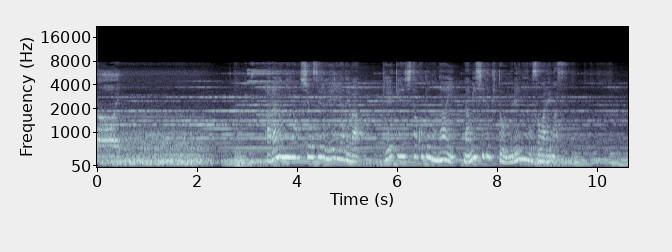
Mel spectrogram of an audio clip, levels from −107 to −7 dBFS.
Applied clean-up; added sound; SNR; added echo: none; Piano; 15 dB; reverberation time 0.7 s.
